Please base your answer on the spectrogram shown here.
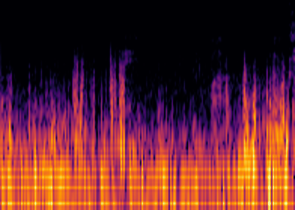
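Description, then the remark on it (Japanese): Loud, gusty wind buffets the microphone outdoors by the sea in Okinawa, near a beach, a constant low rumble with surging bursts throughout, and faint traces of a voice beneath it. “ということでね、海です。”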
